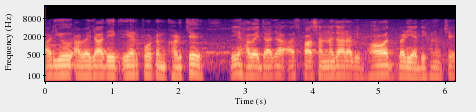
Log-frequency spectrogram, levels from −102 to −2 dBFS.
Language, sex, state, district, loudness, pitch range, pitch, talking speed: Garhwali, male, Uttarakhand, Tehri Garhwal, -16 LUFS, 100-110 Hz, 105 Hz, 175 wpm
